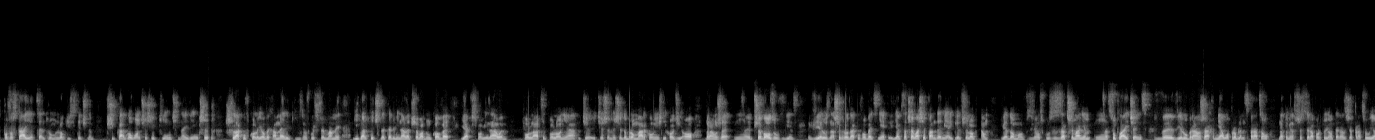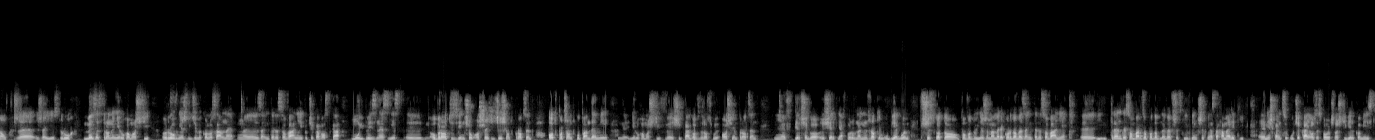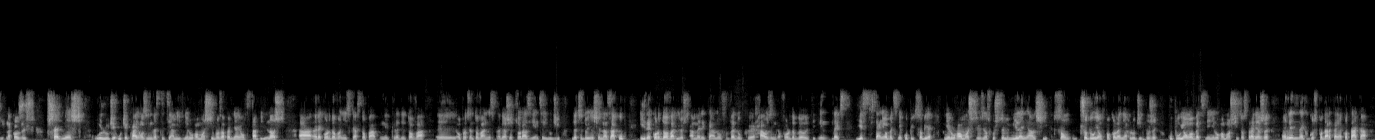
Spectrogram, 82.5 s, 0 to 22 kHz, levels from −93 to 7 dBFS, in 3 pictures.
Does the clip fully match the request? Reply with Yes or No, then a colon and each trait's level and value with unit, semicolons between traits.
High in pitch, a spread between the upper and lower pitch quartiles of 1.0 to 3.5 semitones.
No: low, 125 Hz; average, 2.9 semitones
